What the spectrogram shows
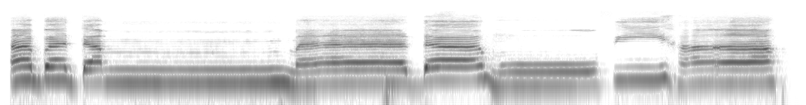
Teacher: یہ الف مدہ ہے لیکن یہ باریک پڑھا جائے گا، ہم نے قاف کے ساتھ موٹا ایسے پڑھا تھا، میم کے ساتھ ہم باریک پڑھیں گے، میں اس طرح سے، ابدم ماداموا فیہا، پھر فذہب، فذہب با پہ کلکلا، کیونکہ با جو ہے وہ سکون کی حالت میں۔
